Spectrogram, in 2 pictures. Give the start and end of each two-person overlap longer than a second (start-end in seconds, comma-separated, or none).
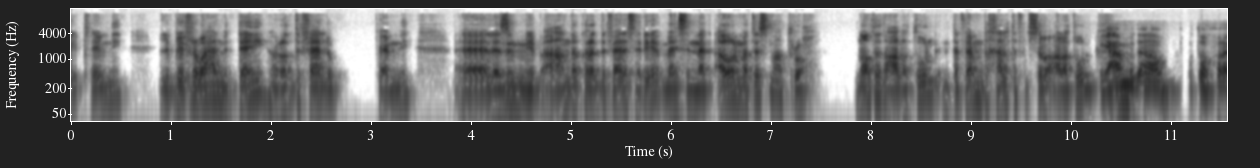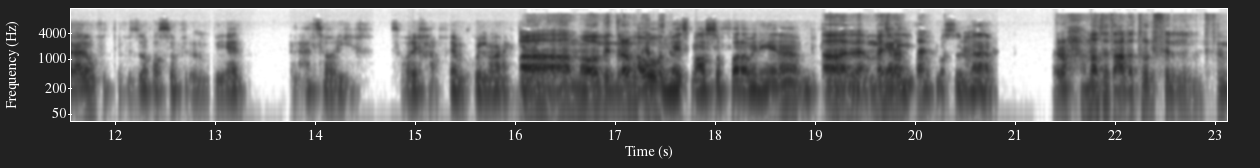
19.1-20.3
